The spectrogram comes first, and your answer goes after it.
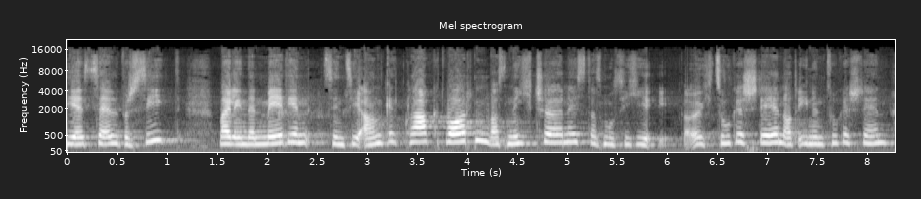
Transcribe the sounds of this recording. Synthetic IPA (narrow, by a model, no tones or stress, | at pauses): iːɛsz̥ɛlbəziːt | vaɪlɪndeːnmeːdiənz̥ɪntsiːʔɑnɡəklaːktv̥ɔɾdn̩vɑsnɪçtʃøːnɪst̚d̥asmʊsɪçʔɔʏçt͡suːɡəʃteːənoːd̥əɾiːnənt͡suːɡəʃteːən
